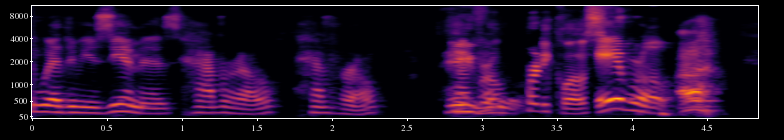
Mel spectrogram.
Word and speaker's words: Haverhill: where the museum is haverill hevro pretty close april uh one day francesco i would get it uh haverhill harold it's spelled haverhill but pronounced hey vril oh hey bro okay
